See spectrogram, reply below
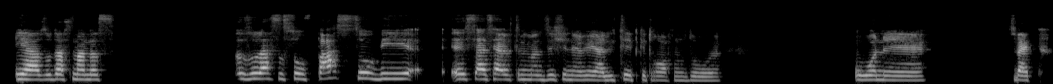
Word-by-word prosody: Ja, 230 -2 +7
sodass 230 +1 +2
man 230 -1 +5
das 225 0 -2 1.2
sodass 260 +1 +3
es 245 -2 -7
so 255 -3 -2
fast 285 +2 +2
so 280 -4 0
wie 260 +1 0 0.4
ist 245 -1 -1
als 235 0 +4
hätte 225 -1 +1
man 220 -1 -6
sich 225 +1 -6
in 230 - -4
der 205 -1 -4
Realität 205 +1 -2
getroffen 190 -2 -8
so. 180 -1 -6 1.4
Ohne 200 -2 -1 0.8
Zweck. 200 -1 +2
225 Hz, 125 wpm, -27 LUFS, 205-245 Hz, 1.4 s, Ja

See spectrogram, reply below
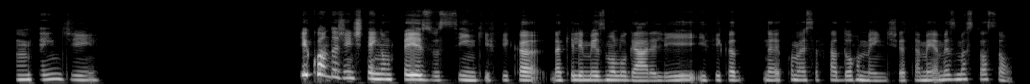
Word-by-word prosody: Entendi. 220 -2 -3 2.0
E 455 - +9
quando 460 -5 +5
a 340 - 0
gente 295 -2 -2
tem 255 -3 +5
um 240 - +5
peso, 220 -4 +6
assim, 195 0 -2
que 190 - -11
fica 195 0 0
naquele 195 +1 -1
mesmo 200 0 +1
lugar 180 -3 0
ali 185 +3 -3
e 195 - -6
fica, 195 0 -5 0.2
né, 195 -1 -4
começa 200 -2 -6
a - - -28
ficar 200 +1 -7
dormente, 190 -3 -5
é - - -4
também 195 +2 -3
a - - -4
mesma 225 +3 -1
situação? 230 -5 -10
200 Hz, 155 wpm, -22 LUFS, 195-225 Hz, 2.0 s, E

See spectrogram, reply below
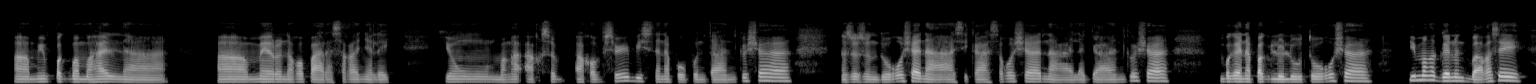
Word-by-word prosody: um, 120 -1 +2
'yong 130 0 -3
pagmamahal 125 -1 +1
na, 115 -1 -1 0.8
ah, 120 0 +3
meron 120 0 +1
ako 125 +2 -2
para 110 -1 +1
sa 115 - -6
kanya. 115 0 -2
Like 110 0 -5 0.5
'yong 120 -1 -3
mga 115 +1 -2
acts 115 +2 -4
of 120 - -16 0.2
of 115 -1 -1
service 155 -1 -2
na 120 -1 -2
napupuntahan 110 0 -3
ko, - - -3
siya 165 -2 +2 0.5
nasusundo 115 0 -1
ko 145 - +1
siya, 145 -1 +6
naasikaso 115 -1 -1
ko - - -2
siya, 135 -1 +2
naalagaan 110 0 -3
ko - - -2
siya, 155 -2 +3 0.5
kumbaga 135 0 +5
napagluluto 125 -1 +2
ko 155 - 0
siya. 150 -2 +2 0.4
'Yong 195 +1 +3
mga 205 0 +4
gano'n 165 -2 +1
ba. 110 -2 +5
Kasi 170 +2 +4
120 Hz, 150 wpm, -25 LUFS, 115-140 Hz, 0.8 s, siya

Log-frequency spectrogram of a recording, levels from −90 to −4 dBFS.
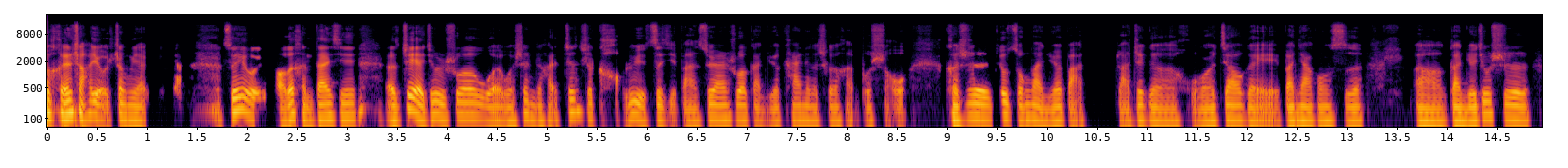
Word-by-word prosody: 就 - - +10
很 130 -1 +6
少 130 - +2
有 125 - +4
正 115 -4 0
面 95 -2 0
评 - - -10
价。 - - -47 0.6
所 145 - +5
以 160 - +6
我 - - +6
就 350 - -9
搞 - - +3
得 - - +7
很 100 - -2
担 110 +5 +5
心， 115 +1 -1 0.3
呃 95 - +3
这 95 - +3
也 - - +9
就 125 - +1
是 110 - +2
说 120 +4 +3
我 95 -3 +1
我 90 -1 -3
甚 115 +5 -4
至 95 - -5
还 90 - -5
真 140 0 0
是 135 -5 -3
考 - - -9
虑 115 -4 +1
自 80 - -2
己 - - -9
搬。 80 +1 -5
虽 110 +7 0
然 105 0 0
说 105 -1 +1
感 85 -4 -7
觉 85 +1 -5
开 100 +3 -6
那 95 - -4
个 90 - -5
车 90 +1 -6
很 90 - -9
不 - - -8
熟， - - -6 0.4
可 - - +1
是 110 +2 +4
就 125 - +3
总 105 -2 -2
感 100 -6 0
觉 90 +3 +1
把 - - -3 0.3
把 - - -4
这 100 - -1
个 85 -3 -3
活 85 +1 -4
交 100 +2 0
给 90 -1 -2
搬 90 +2 0
家 90 -1 +1
公 90 0 -3
司， 90 +1 -3 0.5
啊， 85 -1 -1
感 90 -1 +2
觉 90 - +3
就 125 +4 +1
是， 100 -6 +1
95 Hz, 275 characters per minute, -25 LUFS, 90-115 Hz, 0.6 s, 就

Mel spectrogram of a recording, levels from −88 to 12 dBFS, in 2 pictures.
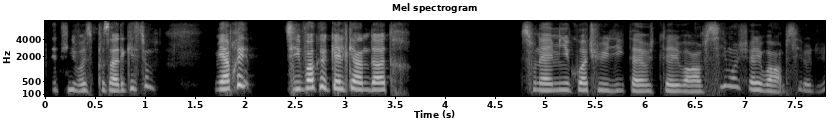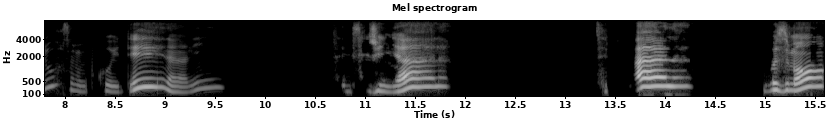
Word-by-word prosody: peut-être 225 - -18
qu'ils 235 - -8
devraient 215 -1 -5
se - - -9
posera 225 -2 +3
des 215 - -5
questions. 275 +5 -8 0.6
Mais 250 - +4
après, 350 +9 +6 0.4
s'ils 255 +1 0
voient 285 +1 +8
que 335 - +2
quelqu'un 260 -2 +3
d'autre 235 0 0 1.1
son 235 - -6
ami, 220 +1 -2
quoi, 225 0 -1
tu 225 0 -9
lui 210 -2 -8
dis 205 +1 -15
que - - -51
tu 205 - -3
es 190 0 -2
tu 210 - -10
es - - 0
allé 190 - -2
voir 185 -1 -3
un 180 - -3
psy: 320 - -8
«Moi 335 - -9
je - - -18
suis 245 - -7
allé 230 - -1
voir 195 -3 -4
un 175 - -8
psy 245 - -15
l'autre 195 -3 -17
jour, 315 +8 -20
ça 225 - -27
m'a 190 - -26
beaucoup 190 +2 -24
aidé, 285 - -5
nanani» 220 - -18 1.2
«c'est 185 - -29
c'est 240 -3 -20
génial» 230 - -1 1.6
«c'est - - -26 0.3
pas 345 +1 +8
mal! 340 0 -4 0.8
Heureusement!» 230 - +1
230 Hz, 190 wpm, -23 LUFS, 200-290 Hz, 1.6 s, voient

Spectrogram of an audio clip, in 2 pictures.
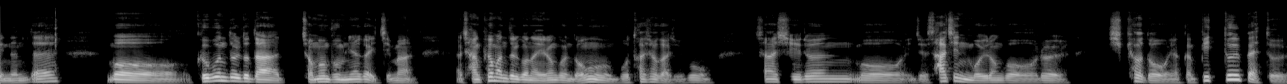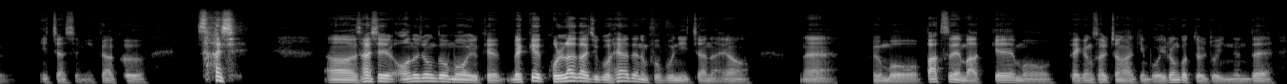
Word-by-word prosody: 있는데 95 +10 -2 0.5
뭐 90 -9 +3
그분들도 155 -2 +4
다 110 -5 +6 0.2
전문 125 +4 +1
분야가 115 +1 +1
있지만 - - -5 0.5
장표 115 +11 +1
만들거나 120 - +2
이런 105 +4 0
건 95 -4 -2
너무 100 0 0
못 90 +8 -9
하셔 120 -1 -2
가지고 80 +2 -7 0.4
사실은 125 +2 -2
뭐 95 -3 -3
이제 80 - -10
사진 150 - +2
뭐 95 -1 -1
이런 100 0 -2
거를 90 -2 -4 0.4
시켜도 85 -4 -2
약간 80 - -9
삐뚤빼뚤 180 - +1 0.3
있지 - - -8
않습니까. - - -8
그 80 -1 -4 0.5
사진 - - +7 0.8
어 110 -1 +2
사실 145 +1 +5
어느 135 +5 +2
정도 145 -2 +3
뭐 115 -3 +3
이렇게 100 -1 -1
몇 115 +1 +2
개 160 - +6
골라 145 +5 +6
가지고 120 -8 +2
해야 160 +1 +2
되는 130 -6 0
부분이 100 +1 -5
있잖아요. 80 -1 -7 0.5
네. 80 -6 -4 0.4
그 - - -7
뭐 75 -3 -3
박스에 125 -2 +2
맞게 95 +3 -1
뭐 80 -4 -7 0.2
배경 95 +1 -3
설정하기 100 -6 -4
뭐 80 +1 -4
이런 110 +4 -1
것들도 85 -7 -3
있는데 85 +5 -5
100 Hz, 275 characters per minute, -22 LUFS, 85-125 Hz, 0.8 s, 사진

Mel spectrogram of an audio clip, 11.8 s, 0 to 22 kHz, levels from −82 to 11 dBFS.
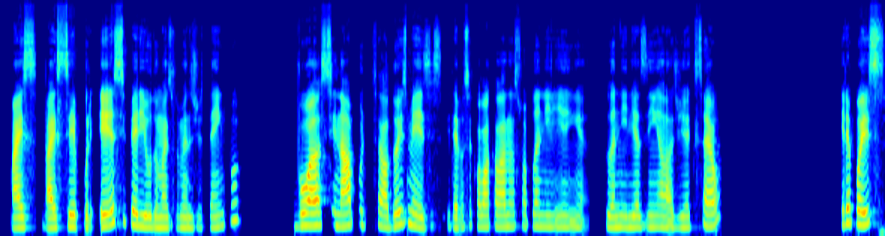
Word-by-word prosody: mas 170 0 +3
vai 165 -2 +5
ser 180 +3 0
por 180 -2 -8
esse 225 +7 +5
período 190 -7 +1
mais 175 0 -3
ou 175 - -14
menos 170 -1 -4
de 165 -1 -16
tempo. 195 - -8 0.7
Vou 200 +2 +4
assinar 205 -1 +5
por, 225 -3 -13
sei 200 - -3
lá, 180 - +3
2 205 +7 -2
meses, 195 -3 -3
e - - -21
daí 175 -2 -2
você 195 +4 -11
coloca 185 0 -2
lá 185 0 +3
na 190 0 -5
sua 190 -1 -11
planilhinha 95 - -7 0.2
planilhazinha 180 0 -4
lá - - -1
de 175 +1 -9
Excel 190 - 0 1.6
E - - -1
depois, 230 - +3
185 Hz, 165 wpm, -24 LUFS, 175-205 Hz, 1.6 s, vai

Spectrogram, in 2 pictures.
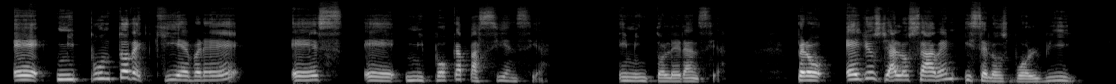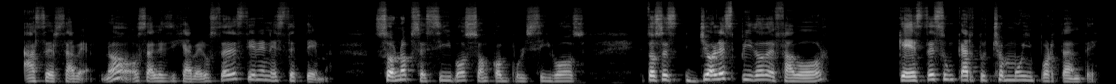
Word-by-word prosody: Eh, 210 +4 +5
mi 230 0 +3
punto 260 +6 +1
de 275 - +2
quiebre 200 - -2 0.4
es, 205 +2 0 0.2
eh, 170 -3 -1
mi 185 0 -4
poca 190 +6 -3
paciencia 165 -1 -7 0.6
y 175 - -4
mi 170 -1 -2
intolerancia. 150 -4 -4 0.7
Pero, 190 -3 +8
ellos 240 +4 +4
ya - - +4
lo 210 0 +3
saben, 210 +5 +1
y 205 - -4
se 170 - +2
los 145 -1 -3
volví 140 - -4 0.6
a - - -2
hacer - - -2
saber, - - -6
¿no? - - -1
O - - -5
sea, - - -2
les 150 0 -4
dije, 145 -1 -7
a 130 - -2
ver, 125 -1 -4
ustedes 220 - -1
tienen 220 -5 -4
este 175 +1 -5
tema. - - -8 0.4
Son 195 +1 +4
obsesivos, 190 -3 -3
son 165 - -4
compulsivos. 150 0 -6 0.5
Entonces, 215 +1 +3
yo 190 +7 +4
les 260 +3 +5
pido 215 -1 -2
de 200 -3 +1
favor, 150 -4 -1 0.6
que 190 -2 +7
este 185 +3 +2
es 230 +1 +3
un 225 - -4
cartucho 200 -1 0
muy 200 0 -3
importante. 150 -7 -5
190 Hz, 140 wpm, -24 LUFS, 155-215 Hz, 0.7 s, Pero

